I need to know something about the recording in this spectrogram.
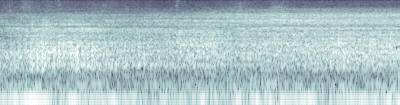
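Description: Steady background hiss with a low, even electrical hum underneath; no distinct event.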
